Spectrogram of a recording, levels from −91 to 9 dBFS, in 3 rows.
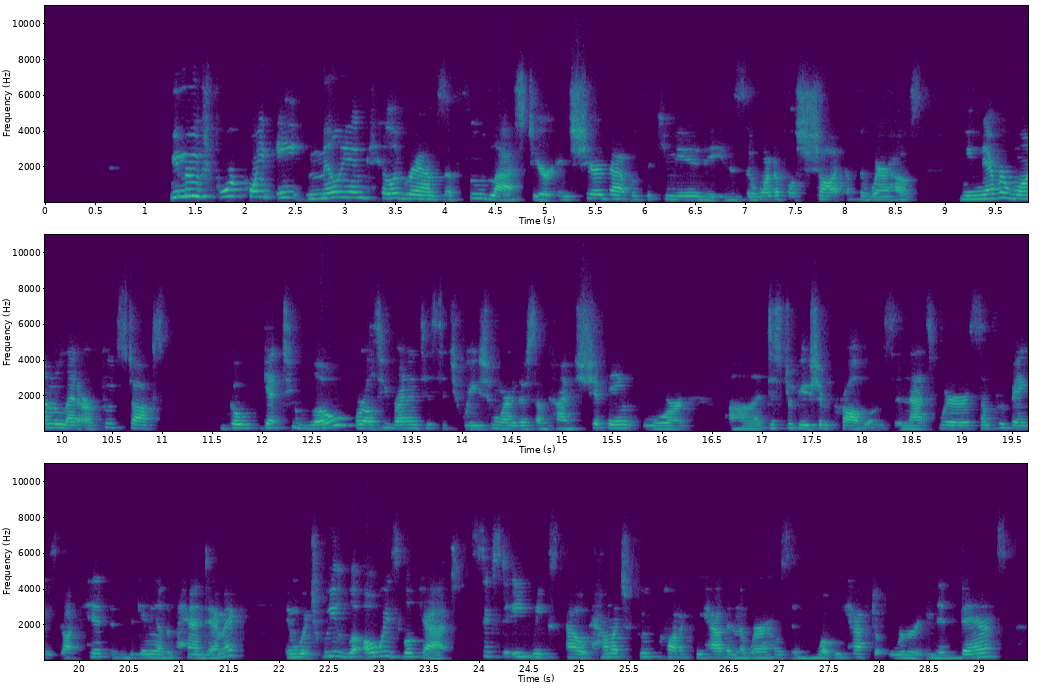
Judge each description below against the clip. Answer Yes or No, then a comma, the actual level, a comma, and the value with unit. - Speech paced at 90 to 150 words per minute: No, average, 195 wpm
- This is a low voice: No, high, 195 Hz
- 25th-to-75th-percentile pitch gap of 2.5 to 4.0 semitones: No, average, 4.4 semitones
